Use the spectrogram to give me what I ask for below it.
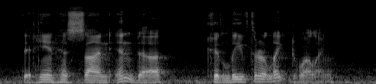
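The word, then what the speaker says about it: Enda: a little bit uh that's spelled e n d a Inda on many a summer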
